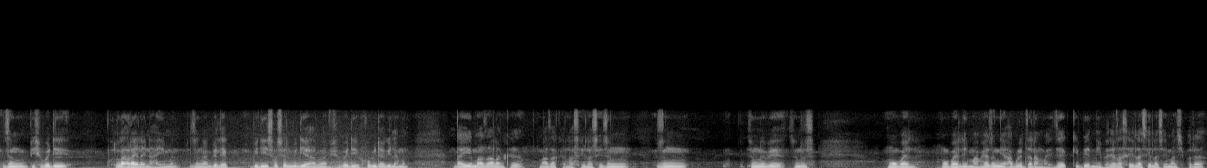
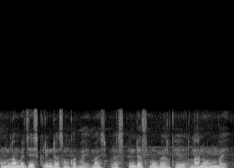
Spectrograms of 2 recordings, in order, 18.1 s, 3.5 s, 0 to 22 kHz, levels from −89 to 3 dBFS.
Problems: constant background noise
